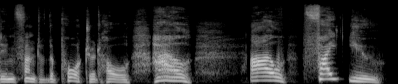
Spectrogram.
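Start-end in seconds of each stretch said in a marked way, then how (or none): 1.5-3.9 higher, halting threat; faltering defiance. A narrator's reading. Neville squares up to his friends, falteringly defiant. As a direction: threaten them slowly, faltering at the start. Timid boy threatens to fight.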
